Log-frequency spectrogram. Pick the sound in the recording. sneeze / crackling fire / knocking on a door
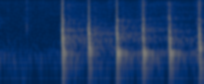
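knocking on a door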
